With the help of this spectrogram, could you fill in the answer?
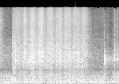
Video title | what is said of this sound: How to make Jamaican Chippies Banana Chips #Copycatrecipe #Jamaican #Bananachips #Chippies | Toss it a little bit, and you can hear how crispy it is already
